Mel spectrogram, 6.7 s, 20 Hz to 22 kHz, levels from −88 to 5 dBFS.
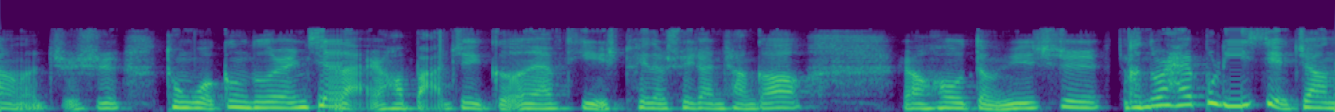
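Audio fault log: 0.97 s, 2.20 s and 5.64 s: bit error spike. Each is a single sharp tick, broadband and unrelated to the speech around it. A flipped bit in one or two consecutive samples throws the value off by a power of two before it snaps back, leaving a click with no tonal character.
1.59 to 1.71 s and 6.15 to 6.21 s: concealed Bluetooth headset packet loss. About 75 ms of audio is missing in short runs scattered over 120 ms, the longest near 22.5 ms, then 60 ms near the end. The receiver patches gaps by repeating recent waveform, giving a brief buzzy, held quality with a slight warble on recovery.
Throughout: the mSBC wideband headset codec, at a rate that fits about 61 kbps, passes speech up to 8 kHz with light graininess on louder passages.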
